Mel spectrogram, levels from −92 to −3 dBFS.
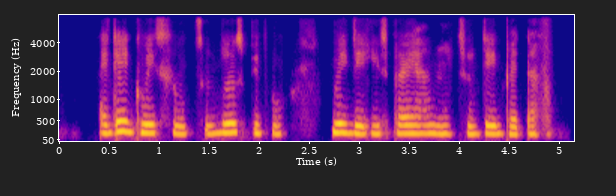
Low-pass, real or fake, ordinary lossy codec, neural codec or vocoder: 7.2 kHz; fake; none; codec, 16 kHz, 1 kbps, FreqCodec, smaller model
